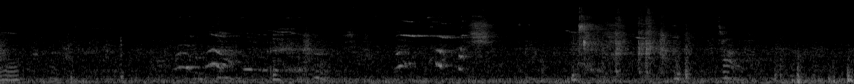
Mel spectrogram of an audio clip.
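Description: A dog whining and giving short yips and barks, a brief call every second or so.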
